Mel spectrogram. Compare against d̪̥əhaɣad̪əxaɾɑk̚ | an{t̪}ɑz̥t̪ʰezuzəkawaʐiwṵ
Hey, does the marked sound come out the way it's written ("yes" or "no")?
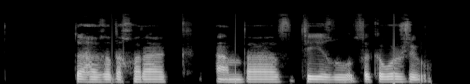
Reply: no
